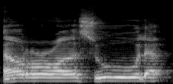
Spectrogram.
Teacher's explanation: والواو مضمومة، وعصوا، شوف وعصوا الرسول، الرسول، اللام شمسية اللي جاء بعدها حرف مشدد، الراء هنا مفخمة لأن مشددة بفتح، والراء الساكنة تفخم تبعا لما أدغمت فيه. ولا أقول الرسول، لا أفخم السين، لا أجعلها صادا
